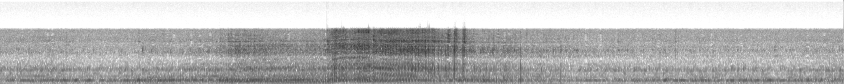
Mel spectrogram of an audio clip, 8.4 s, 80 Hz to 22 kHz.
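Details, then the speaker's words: 1992 Camaro Z28 with a stock L98 350 V8 and a Flowmaster Super 10 loosely fitted unclamped, headers not yet installed: idle with a brief rev blip and raspy puffing where exhaust likely escapes at the loose muffler joint. "um definitely big enough probably get Eric scaping through here but at least we can kind of hear what it sounds"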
